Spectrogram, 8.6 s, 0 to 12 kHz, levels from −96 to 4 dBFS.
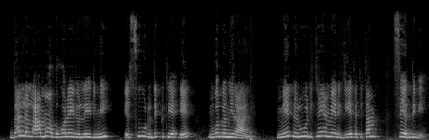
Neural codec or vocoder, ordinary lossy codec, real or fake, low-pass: codec, 24 kHz, 0.9 kbps, WavTokenizer, medium speech release version 1; none; fake; 10.8 kHz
